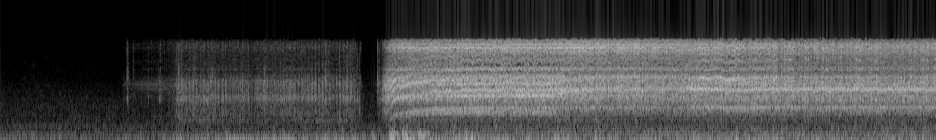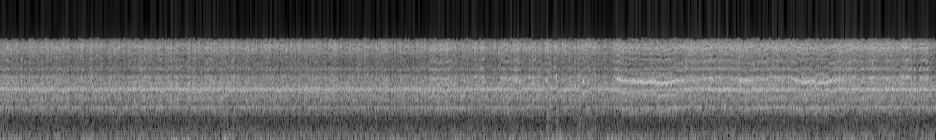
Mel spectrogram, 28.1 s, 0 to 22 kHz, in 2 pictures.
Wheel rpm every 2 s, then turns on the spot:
0, 20, 60, 190, 230, 230, 230, 230, 230, 230, 230, 230, 220, 230.
2-4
